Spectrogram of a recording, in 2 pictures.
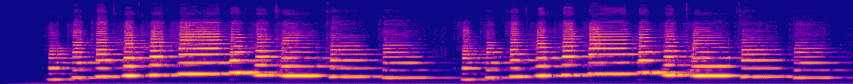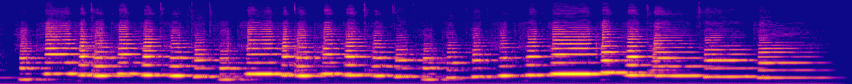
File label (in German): Sound Klarinette; blaeserjugend; musikmentoren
